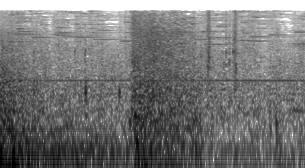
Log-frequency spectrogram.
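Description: Gunfire blasts in quick bursts.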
